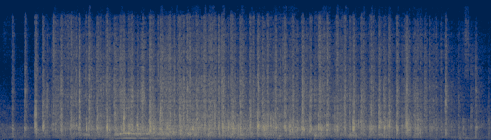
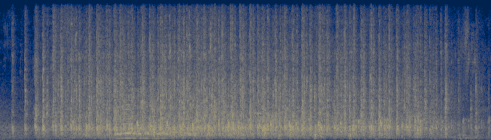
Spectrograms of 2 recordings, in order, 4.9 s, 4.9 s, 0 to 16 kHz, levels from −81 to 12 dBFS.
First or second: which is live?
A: second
